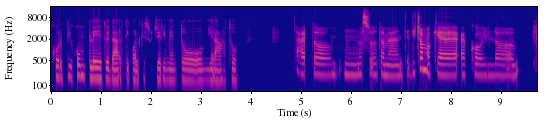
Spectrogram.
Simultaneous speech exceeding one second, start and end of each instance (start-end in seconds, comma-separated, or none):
none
